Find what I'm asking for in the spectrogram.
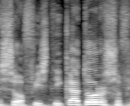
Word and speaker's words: Sophisticator: Así que vamos a escuchar un tema de Sophisticator, sería más o menos pronunciado en inglés,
